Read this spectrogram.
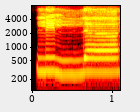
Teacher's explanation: اللہ کا لام ہم یہاں پہ باریک پڑھیں گے. للہ, کیونکہ اس سے پہلے زیر آئی ہے, لام پہ زیر آئی ہے تو اس لیے ہم اللہ کا جو لام ہے وہ باریک پڑھیں گے.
